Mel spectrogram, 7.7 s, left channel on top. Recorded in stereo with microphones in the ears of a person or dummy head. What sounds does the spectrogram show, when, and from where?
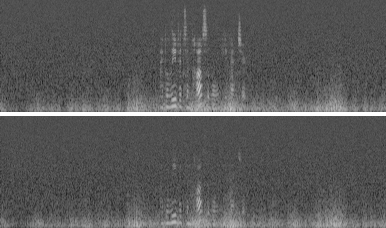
3.2 s a woman speaking: 70° left (ahead or behind)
